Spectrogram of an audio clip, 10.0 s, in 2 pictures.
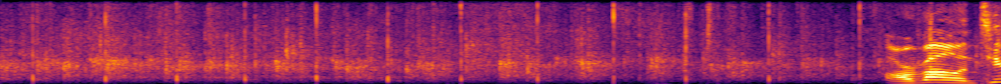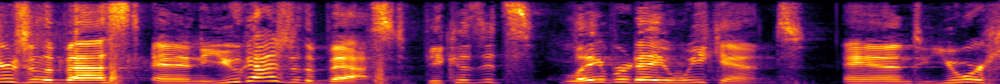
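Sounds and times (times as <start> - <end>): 
church congregation applauding in Rehoboth: 0.0 - 5.2
speech: 4.4 - 9.9.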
